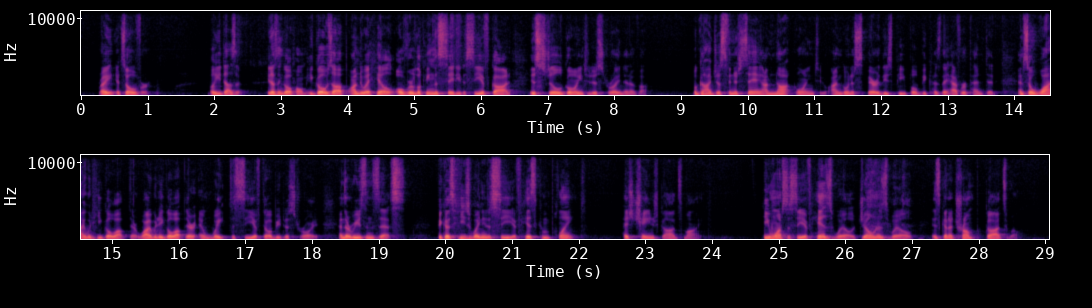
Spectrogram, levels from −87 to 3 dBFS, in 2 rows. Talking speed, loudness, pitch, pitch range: 210 wpm, -30 LUFS, 110 Hz, 95-125 Hz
